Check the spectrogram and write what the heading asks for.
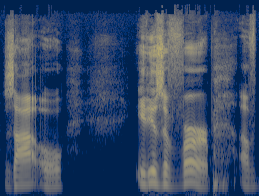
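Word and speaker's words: Zao (ζάω): So yeah, this Greek spelling Z A O pronounced Zao it is a verb to live, to breathe, uh, to have life.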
